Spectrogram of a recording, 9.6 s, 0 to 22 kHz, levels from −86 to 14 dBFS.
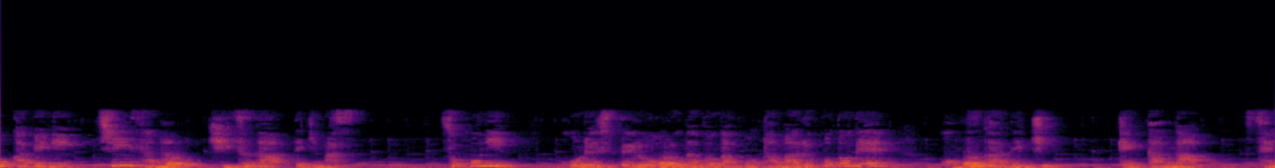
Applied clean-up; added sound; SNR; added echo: none; Brass instrument; 6 dB; reverberation time 0.7 s.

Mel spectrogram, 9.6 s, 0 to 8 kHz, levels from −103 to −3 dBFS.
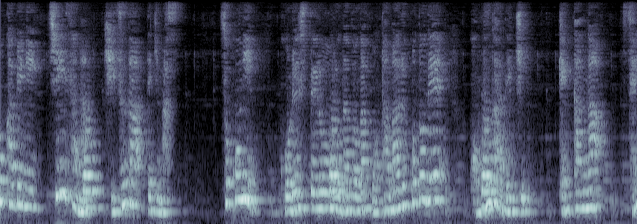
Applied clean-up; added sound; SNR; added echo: neural separator model SepFormer DNS4.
